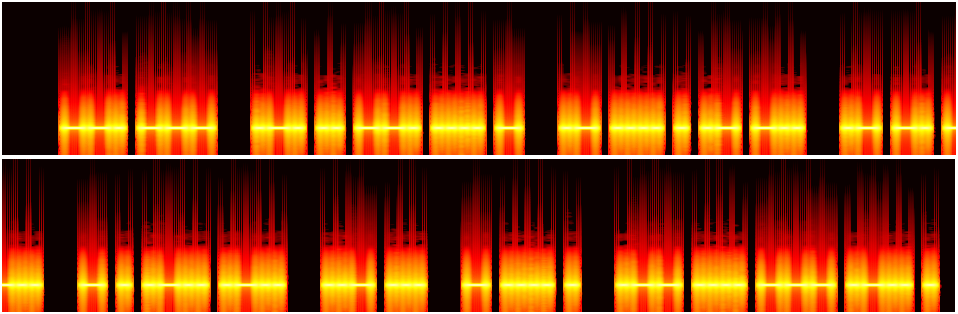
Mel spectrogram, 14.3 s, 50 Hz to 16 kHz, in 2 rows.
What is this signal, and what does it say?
Morse code, heard as a keyed tone, about 25 wpm, 700 Hz. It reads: GO RIGHT AHEAD AND TELL US THE WHOLE
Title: Sentences from Top 1100 Words 25wpm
